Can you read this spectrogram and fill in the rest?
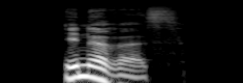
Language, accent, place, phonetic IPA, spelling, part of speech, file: German, Germany, Berlin, [ˈɪnəʁəs], inneres, adjective, De-inneres.ogg
- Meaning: strong/mixed nominative/accusative neuter singular of inner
